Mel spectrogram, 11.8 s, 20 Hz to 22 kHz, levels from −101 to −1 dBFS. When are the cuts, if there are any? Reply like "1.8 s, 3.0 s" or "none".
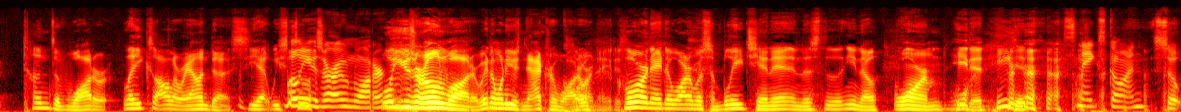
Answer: none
